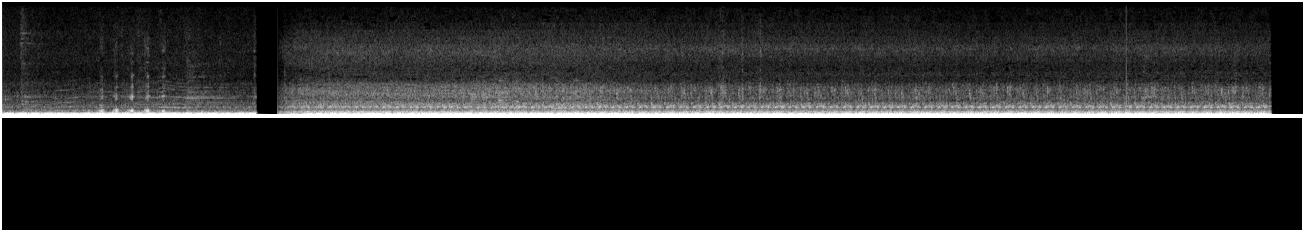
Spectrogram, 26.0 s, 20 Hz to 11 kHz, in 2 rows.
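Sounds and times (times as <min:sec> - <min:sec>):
truck engine running: 0:00.0 - 0:12.7.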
